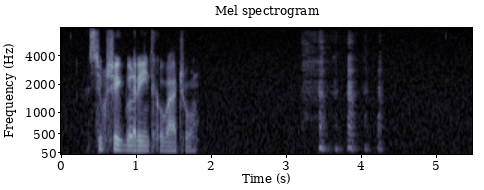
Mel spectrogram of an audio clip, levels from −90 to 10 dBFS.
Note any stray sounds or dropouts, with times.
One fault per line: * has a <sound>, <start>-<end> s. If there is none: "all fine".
* has a laugh, 3.2-4.3 s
